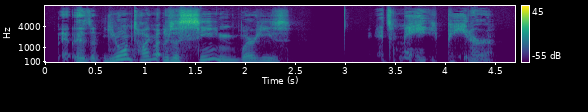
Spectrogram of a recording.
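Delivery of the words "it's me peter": quiet, raspy, higher put-on voice. Imitating a movie line, talking really quiet like Tobey Maguire. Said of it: "he kinda talks like that".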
